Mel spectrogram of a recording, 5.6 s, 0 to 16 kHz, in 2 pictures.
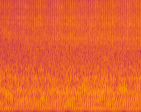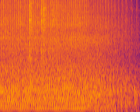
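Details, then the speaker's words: Honda GCV190 mower engine after service with new Denso W20EPR-U spark plug, air filter and 10W30 oil: strong, even rapid beat at full throttle, then winds down smoothly; sounds healthy. "Hey, that sounds good to me. That's great. I'll just give it another rev up to make sure it wasn't a fluke."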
